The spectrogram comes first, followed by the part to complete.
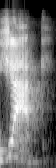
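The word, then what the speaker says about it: Jacques: is actually u s actually these letters are not pronounced so simply say Jack this is I think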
